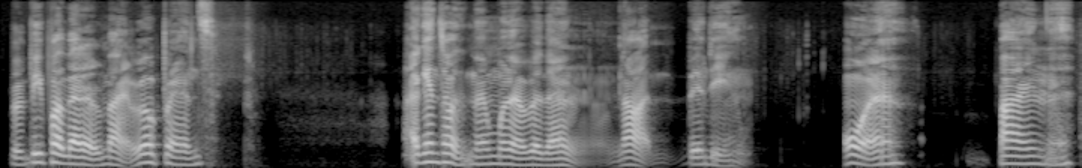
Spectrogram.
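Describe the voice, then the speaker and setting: A young man hosting his own podcast, talking slowly and deliberately about everyday life, with pauses and restarts. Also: medium pitch, vocal fry. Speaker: podcast host. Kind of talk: casual personal talk.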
